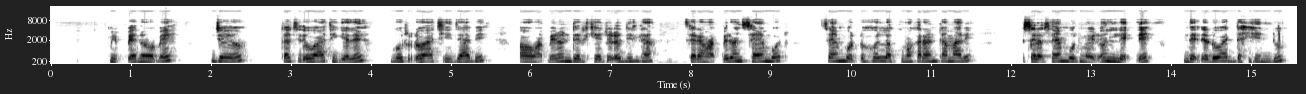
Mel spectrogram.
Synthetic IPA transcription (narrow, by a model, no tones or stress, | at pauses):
miɓːɛnɔɓɛ | d͡ʒɔjɔ | tatiɗɔwatiɡɛlɛ | ɡɔtɔɗɔwatʰid͡ʒabi | fawamaɓːɛɗɔndɛɾkɛːd͡ʒɔɗɔdilːasɛɾamaɓːɛɗɔnsajmbɔt | sajmbɔt̚ɗɔɦɔlːakɔmakaɾantamaɾi | sɛɾasajmbɔtmajɗɔnlɛɗːɛ | dɛɗːɛɗɔwadːahendu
